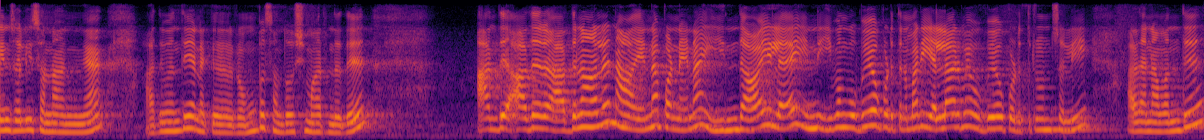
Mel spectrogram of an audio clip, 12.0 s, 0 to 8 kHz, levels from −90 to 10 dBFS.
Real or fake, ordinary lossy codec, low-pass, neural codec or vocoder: real; none; 7.2 kHz; none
